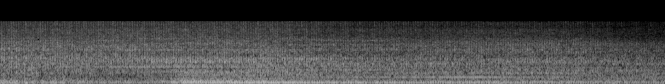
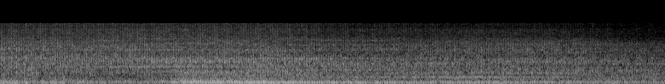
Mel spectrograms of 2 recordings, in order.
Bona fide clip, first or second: first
